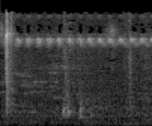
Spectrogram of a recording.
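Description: Cricket chirping steadily in a fast, even pulse of about ten chirps a second, with a sharp click at the start.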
